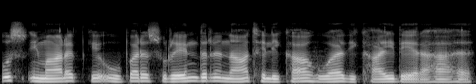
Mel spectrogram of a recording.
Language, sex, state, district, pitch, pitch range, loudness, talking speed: Hindi, male, Jharkhand, Ranchi, 140 Hz, 130-155 Hz, -15 LUFS, 140 wpm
